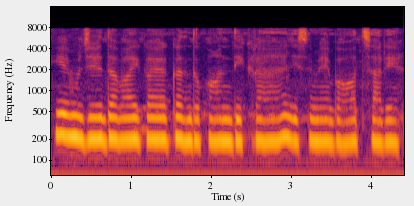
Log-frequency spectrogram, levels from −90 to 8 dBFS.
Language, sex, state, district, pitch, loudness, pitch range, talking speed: Hindi, female, Bihar, West Champaran, 195 Hz, -14 LUFS, 190-205 Hz, 165 wpm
